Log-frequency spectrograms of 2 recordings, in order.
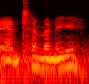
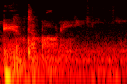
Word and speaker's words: antimony: Apparently, like with that Elements episode, you were pronouncing it like the British way, the antimony. Oh. So you weren't wrong. But I was. Because I'm not British. I should have said antimony.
